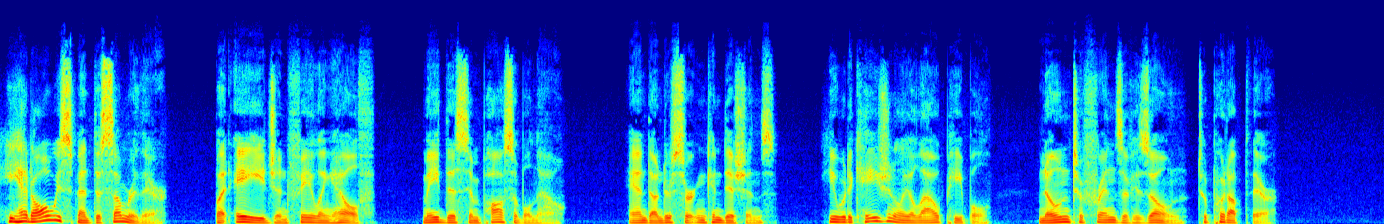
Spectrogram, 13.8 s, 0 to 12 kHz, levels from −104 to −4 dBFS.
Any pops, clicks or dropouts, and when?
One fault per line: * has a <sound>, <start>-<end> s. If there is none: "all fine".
all fine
